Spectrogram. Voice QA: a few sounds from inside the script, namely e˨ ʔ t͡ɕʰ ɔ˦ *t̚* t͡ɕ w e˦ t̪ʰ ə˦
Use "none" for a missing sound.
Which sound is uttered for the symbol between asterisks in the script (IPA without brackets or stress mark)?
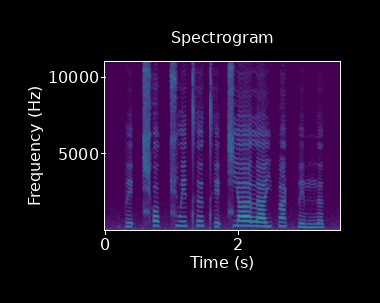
k̚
